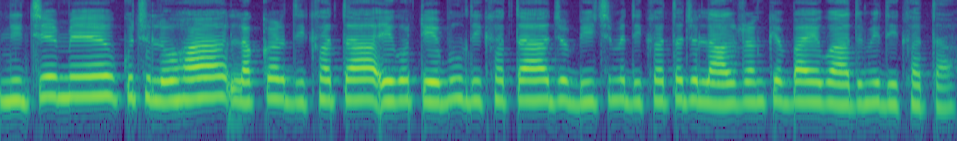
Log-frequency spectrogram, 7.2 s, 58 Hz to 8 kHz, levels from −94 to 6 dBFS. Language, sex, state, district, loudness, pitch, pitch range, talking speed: Bhojpuri, female, Uttar Pradesh, Gorakhpur, -17 LUFS, 240 Hz, 230-245 Hz, 175 wpm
